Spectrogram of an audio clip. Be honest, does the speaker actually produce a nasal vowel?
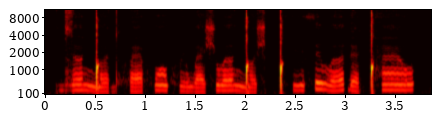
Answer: yes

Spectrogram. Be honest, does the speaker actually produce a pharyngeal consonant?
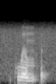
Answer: no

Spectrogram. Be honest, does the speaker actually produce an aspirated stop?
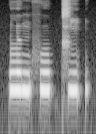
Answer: no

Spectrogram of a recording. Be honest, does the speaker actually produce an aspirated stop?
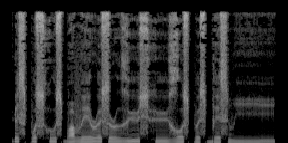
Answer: no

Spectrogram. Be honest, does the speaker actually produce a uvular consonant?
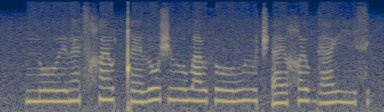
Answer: yes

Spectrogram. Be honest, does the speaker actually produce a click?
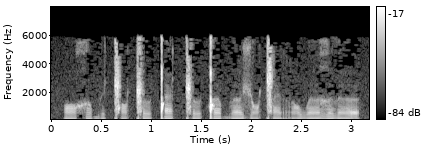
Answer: yes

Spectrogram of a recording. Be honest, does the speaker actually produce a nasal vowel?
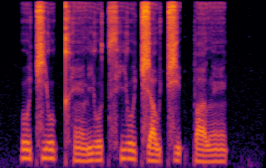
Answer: yes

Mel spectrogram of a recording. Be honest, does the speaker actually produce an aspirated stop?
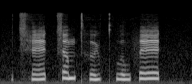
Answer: yes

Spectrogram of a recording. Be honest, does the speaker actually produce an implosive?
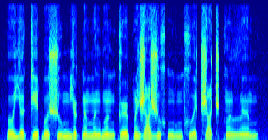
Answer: yes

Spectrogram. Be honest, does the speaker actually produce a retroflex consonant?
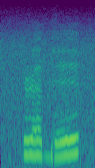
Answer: yes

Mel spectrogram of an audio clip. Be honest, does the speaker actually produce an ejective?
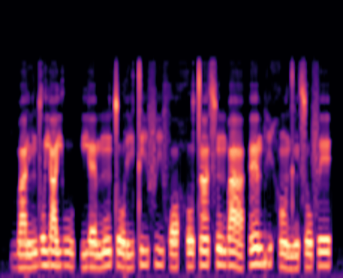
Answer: no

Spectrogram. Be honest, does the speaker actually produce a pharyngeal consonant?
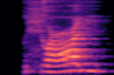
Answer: yes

